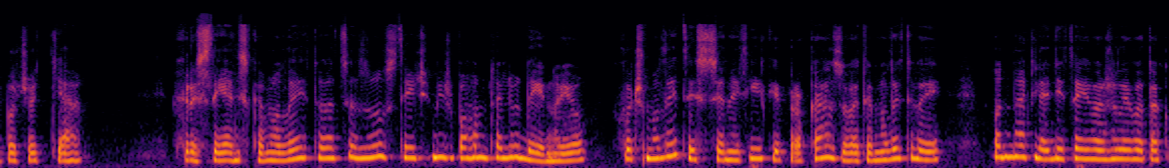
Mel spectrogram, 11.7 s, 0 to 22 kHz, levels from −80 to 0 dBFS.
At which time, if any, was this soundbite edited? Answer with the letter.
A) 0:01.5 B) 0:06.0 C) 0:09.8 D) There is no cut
B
